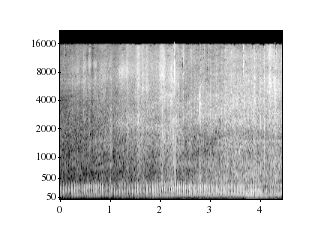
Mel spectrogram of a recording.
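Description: Two-wheel-drive Honda ATV engine running as the four-wheeler rides off across leaf-covered ground, growing louder about halfway through as it comes closer.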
